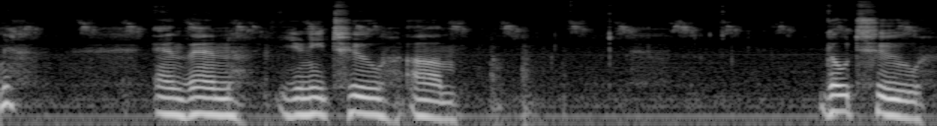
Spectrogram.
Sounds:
Speech, man speaking, monologue

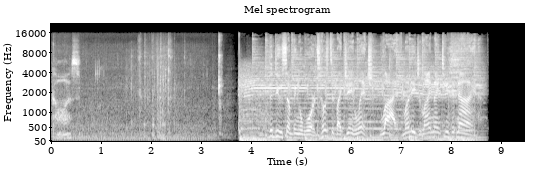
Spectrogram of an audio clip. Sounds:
Speech, Music

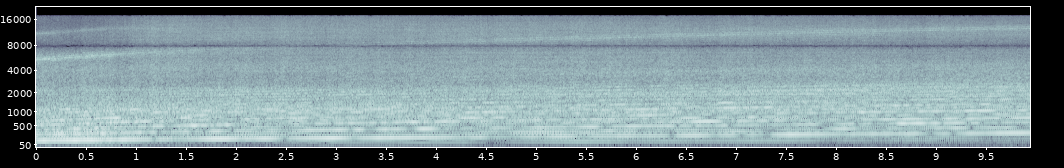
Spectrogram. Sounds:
Vehicle, Car

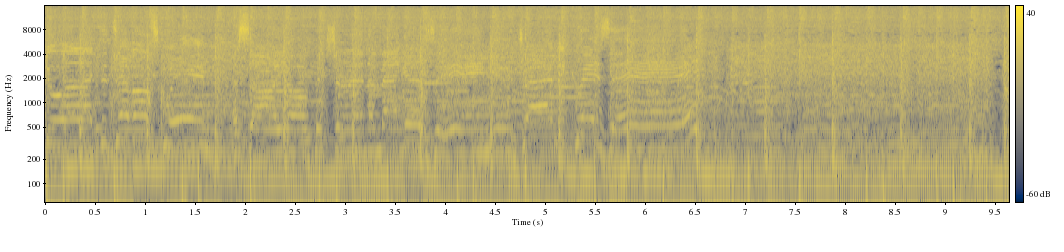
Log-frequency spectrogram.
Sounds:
Music

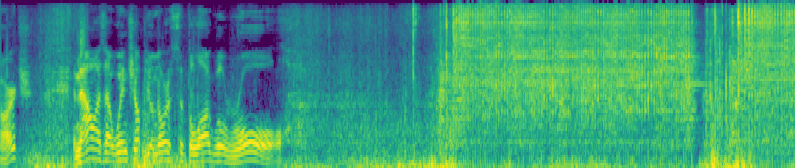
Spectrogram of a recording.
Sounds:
Speech

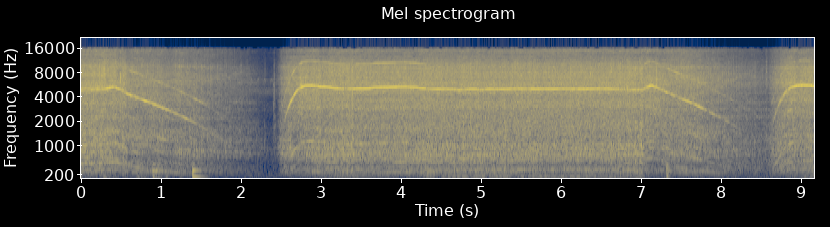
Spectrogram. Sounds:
Chainsaw, Tools

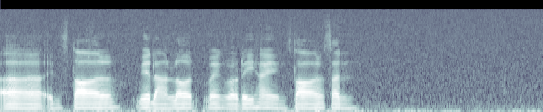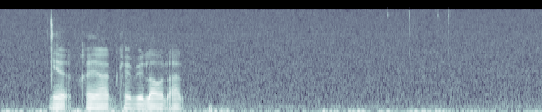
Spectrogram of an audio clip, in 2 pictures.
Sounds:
Speech

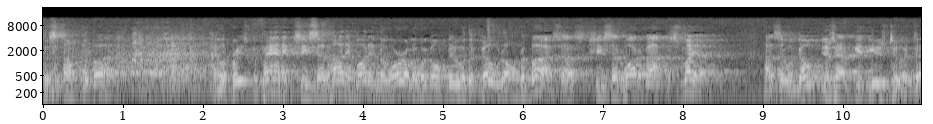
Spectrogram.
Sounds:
Speech

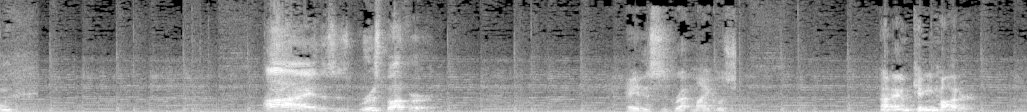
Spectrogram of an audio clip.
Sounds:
Speech, Music

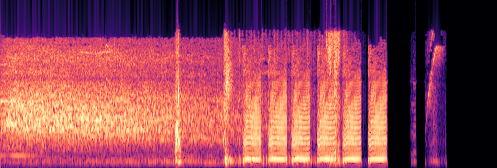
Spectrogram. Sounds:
thwack

